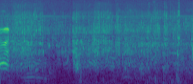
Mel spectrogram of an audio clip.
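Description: Water splashing and trickling as people move about waist-deep in a lake, with small splashes from hands scooping water.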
